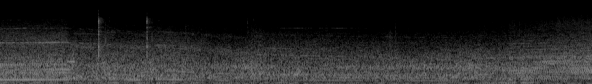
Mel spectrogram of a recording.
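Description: A McLaren GT race car engine in iRacing at Donington Park drones steadily at speed, its smooth hum rising slightly as the car pulls away, with a few faint clicks and no speech.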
